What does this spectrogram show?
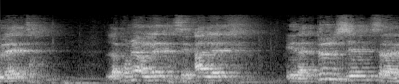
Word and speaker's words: Aleph: On aurait pu penser que le Seigneur allait commencer les Écritures avec la lettre Aleph. Aleph est une lettre muette. On va la prononcer comme le H muet en français.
